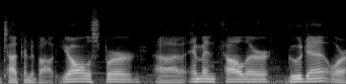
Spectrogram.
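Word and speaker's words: Gouda: northern Europe you're talking about ybur uh emmenthaler GDA or Howa that's how they pronounce it uh in NE is cheeses these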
